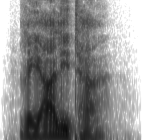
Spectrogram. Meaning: really, in fact
- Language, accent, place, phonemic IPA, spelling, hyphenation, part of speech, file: German, Germany, Berlin, /ʁeˈaːlɪtɐ/, realiter, re‧a‧li‧ter, adverb, De-realiter.ogg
